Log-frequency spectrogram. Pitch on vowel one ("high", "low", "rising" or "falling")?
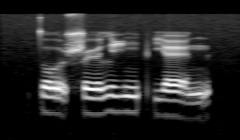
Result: low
